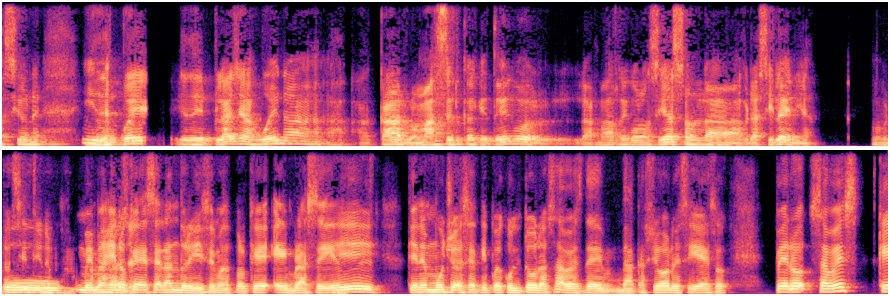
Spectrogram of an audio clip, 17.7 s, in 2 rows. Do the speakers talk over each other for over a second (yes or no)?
yes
